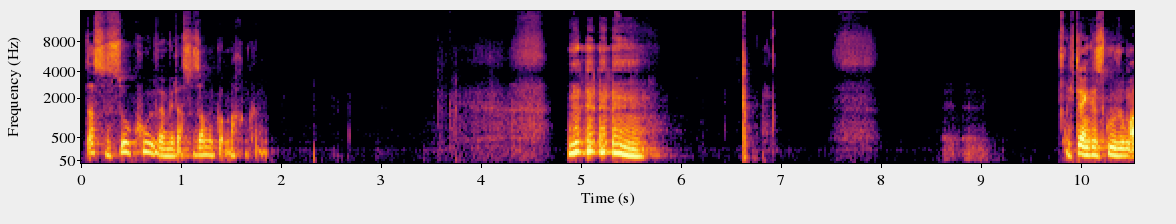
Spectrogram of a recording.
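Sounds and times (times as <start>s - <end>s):
speech: 0.0s - 2.0s, 4.8s - 5.7s, 9.8s - 10.5s
soft breath: 3.7s - 4.7s, 7.4s - 8.0s
person clearing throat: 4.9s - 5.8s.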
